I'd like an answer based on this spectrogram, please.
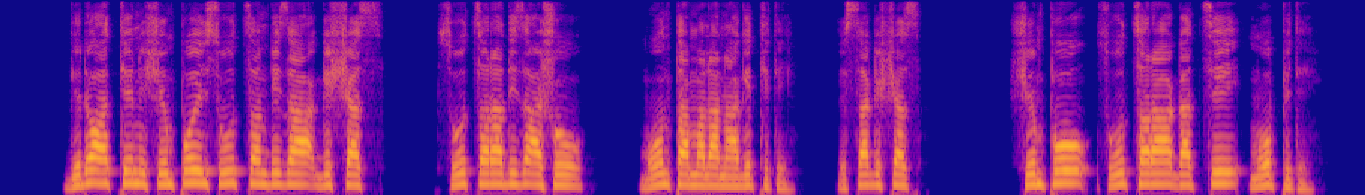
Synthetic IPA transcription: ɡɪd̪ɔɐt̪ːiːnʃɛmpːɔjsuːt͡sːɐnd̪ɪzɐɡɪʃːɐsː | uːt͡sːɐɾɐd̪ɪzɐːʃo | moːnt̪ːɐmɐlɐnaːɡɛt̪ːɪt̪ɛ̰ | hɛsːɐɡɪʃːɐs | ʃɛmpːʊsuːt͡sːɐɾɐɡɐt͡sːɪmoːpːɪt̪ɛ̰

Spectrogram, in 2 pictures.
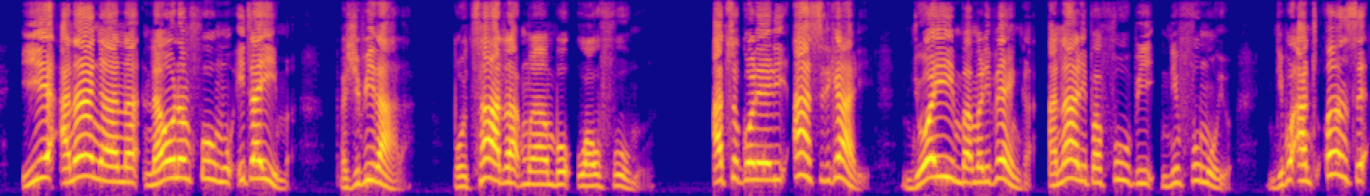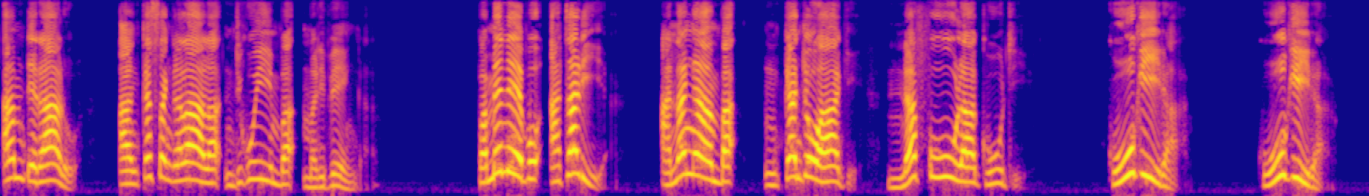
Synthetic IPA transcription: ijɛʔanajaŋananaɔnaɱfumuʔitaima | pat͡ʃipiɾa̰la̰ | pɔt͡sʰatamwambɔwaufuːmu | at͡sʰɔɡɔlɛliʔaːsiɾikalḭ | ndiwɔjimbamalipɛŋɡa̰analipafup̬indiɱfumuːjɔ̰ | ndipɔʔantʰuɔnsɛʔam̩ɗɛɾalɔ̰ | aŋkasaŋɡalalandikujimbamalipɛːŋɡa | pamɛnɛp̬ɔatalija | anaŋamba | ŋ̩kand͡ʒɔwakɛ | n̩nafuwulakuːti | kuwukiːɾa̰ | kuwuk̬iːɾa̰

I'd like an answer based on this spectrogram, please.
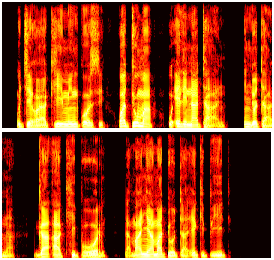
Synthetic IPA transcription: ṵd̥ʒ̥ʱɛhɔjakʰimiːŋkʼosi | watʰuma | uʔelinatʰani | indʱɔd̥ʱana | ɣaʔakʰib̥ʱori | la̰maɲɛamad̥ʱɔd̥ʱaʔeɡ̥ʱib̥ʱiːdɛ̥

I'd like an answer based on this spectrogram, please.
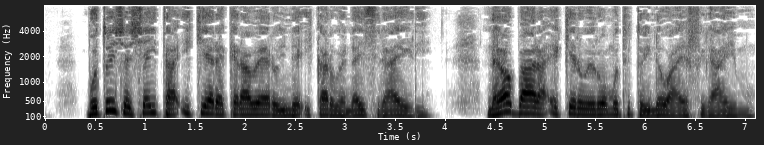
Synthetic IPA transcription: botoiʃɔɕjaitaʔikeɛɾɛkɛɾawɛɾoineʔikaɾowɛnaisiɾaɛɾi | najɔbaɾaʔekeɾoeɾwɔmotitoinewaɛfiɾaemu

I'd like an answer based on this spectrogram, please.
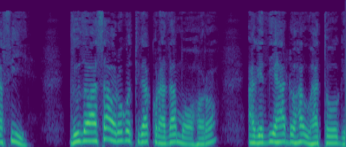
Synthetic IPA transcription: fi | ðuːðɔwasaoɾoɣotiɣakoɾaðamɔːɦɔɾɔ | aɣeðiɛhadoɦauɦatoːɣe

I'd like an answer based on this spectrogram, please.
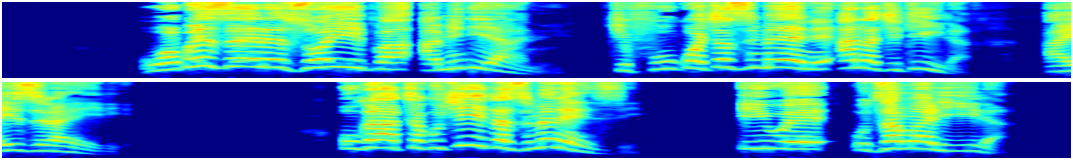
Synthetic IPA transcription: waɓwɛzɛɾɛzɔjip̬aʔamiɗija̰ni | t͡ʃifukwat͡ʃazimɛnɛʔanat͡ʃitiɾa̰ | ais̬ɾaɛ̰ːli | ukatʰak̬ut͡ʃitazimɛnɛziː | wɛud͡zamwaliːɾa̰

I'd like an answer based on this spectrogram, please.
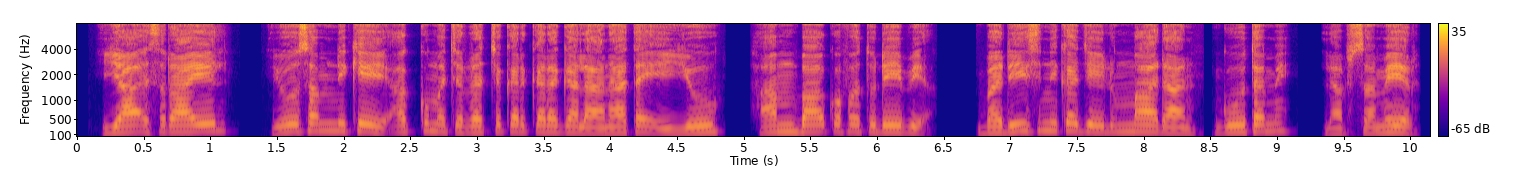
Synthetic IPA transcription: jaːɪsɾaːʔeːl | jo̞ːsɐmnɪkeːɐkːʊmɐt͡ʃʼɪrːɐt͡ʃːɐkʼɐɾkʼɐɾɐɡɐlaːnaːt̪ɐʔɛjːuː | hɐmbaːkʼɔfɐt̪ʊd̪eːbɪʔɐ̥ | bɐd̪iːsnɪkʼɐd͡ʒe̞ːlʊmːaːɗaːŋɡuːt̪ɐmɛ | lɐbsɐme̞ːɾɐ

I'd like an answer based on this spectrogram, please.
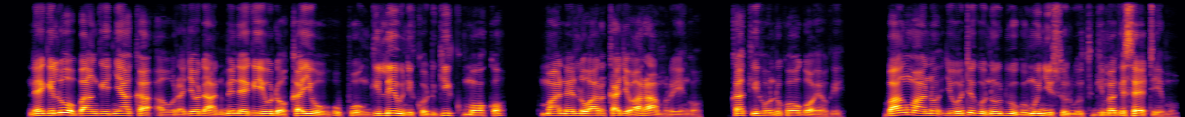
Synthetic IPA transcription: nɛɡɪlʊɔbaŋɡɪɲakaʔaoɾad͡ʒɔdanmɪnɛɡɪjʊdɔkajoopoŋɡilewnikɔdɡikmɔkɔ | manɛlwarkad͡ʒɔaɾamɾɪŋɡɔ | kakiɦondkɔːɡɔjɔɡɪ | baŋmanɔd͡ʒowoteɡonodwoɡomoɲisoɾwot̪ɡimaɡɪsɛtɪmɔ̰

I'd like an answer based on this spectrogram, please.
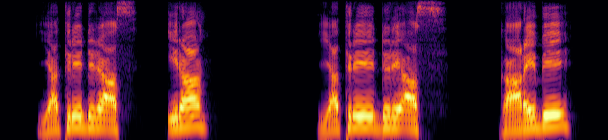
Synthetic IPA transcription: jɐt̪ɪɾɛd̪ɛɾɛas | ɪɾɐ | jɐt̪ɪɾed̪ɛɾɛɐs | ɡaːɾɛbe

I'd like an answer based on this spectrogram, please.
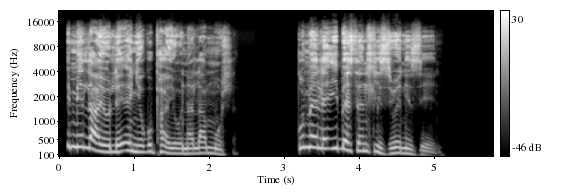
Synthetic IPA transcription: imilajɔlɛːŋeɣupʰajɔnalamuːɬa | ɣumɛlɛiβɛsent͡ɬʼiziwenizḛːnu

